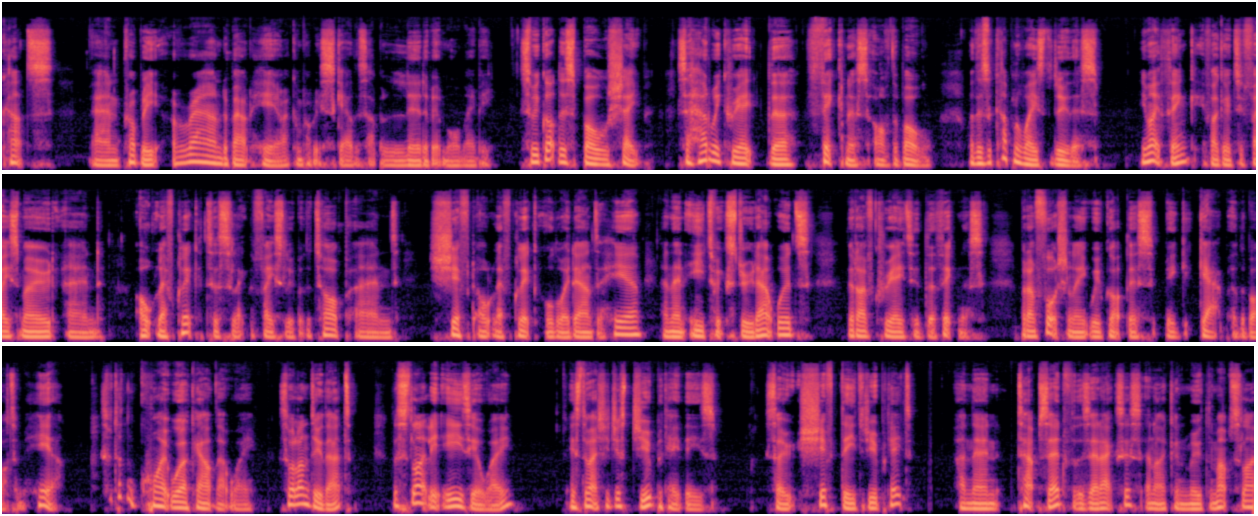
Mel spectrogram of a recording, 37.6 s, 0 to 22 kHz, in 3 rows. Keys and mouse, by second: 2.8 s, 4.1 click, 11.2 ctrl+z, 12.3 click, 15.9 alt+shift+click, 16.9 alt+shift+click, 19.2 e, 20.4 click, 27.7 ctrl+z, 33.8 shift+d, 35.1 z.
